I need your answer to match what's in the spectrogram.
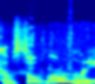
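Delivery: tearful voice, speaking through crying. Retelling what a crying woman said: imitating someone crying. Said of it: "She was, like, crying".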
